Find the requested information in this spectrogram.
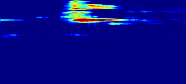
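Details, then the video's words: A single brief squeaky, metallic squeal of a common grackle, lasting under half a second, high and slightly wavering, alone against silence. "Common Grackle Song! Common Grackle call!"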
